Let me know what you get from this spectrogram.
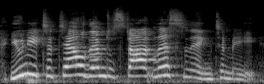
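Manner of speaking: put-on high, upset old woman; old lady voice. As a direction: plead like a distressed old lady. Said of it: "just looks at you and goes".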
